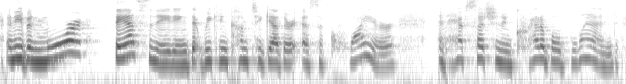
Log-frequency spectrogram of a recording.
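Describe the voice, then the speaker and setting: A woman's voice: on the high side, darkish tone, dry recording. A woman choir director giving a friendly, enthusiastic video lesson on vocal technique.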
